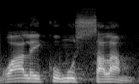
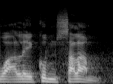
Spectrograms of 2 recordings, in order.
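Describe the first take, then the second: First: An extra 'u' links 'kum' to 'salam'. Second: 'Kum' runs straight into 'salam' with no vowel. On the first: The speaker calls it right. "Waalaikumussalam, waalaikumussalam, bukan waalaikumsalam" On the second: The speaker calls it wrong. "bukan waalaikumsalam"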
